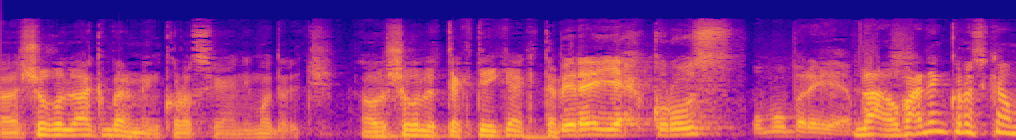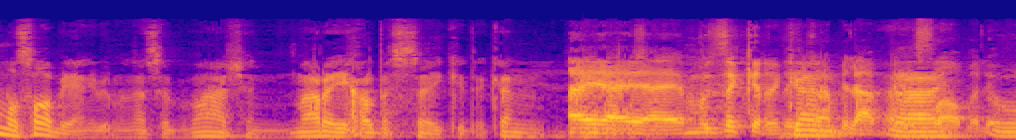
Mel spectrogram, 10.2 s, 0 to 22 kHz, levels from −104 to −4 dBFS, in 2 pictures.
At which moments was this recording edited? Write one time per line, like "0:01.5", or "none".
0:01.7
0:02.8
0:03.7
0:04.2
0:07.9
0:09.0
